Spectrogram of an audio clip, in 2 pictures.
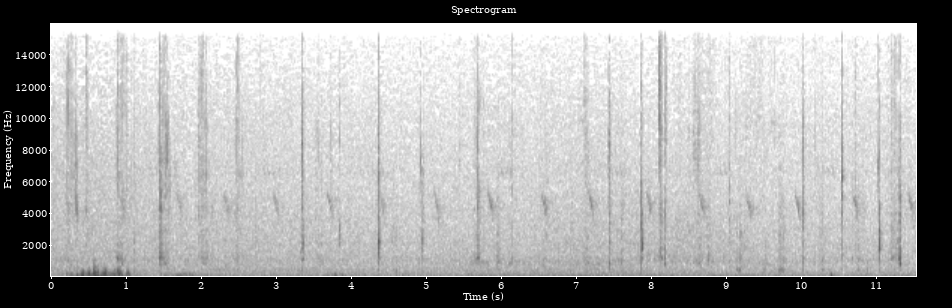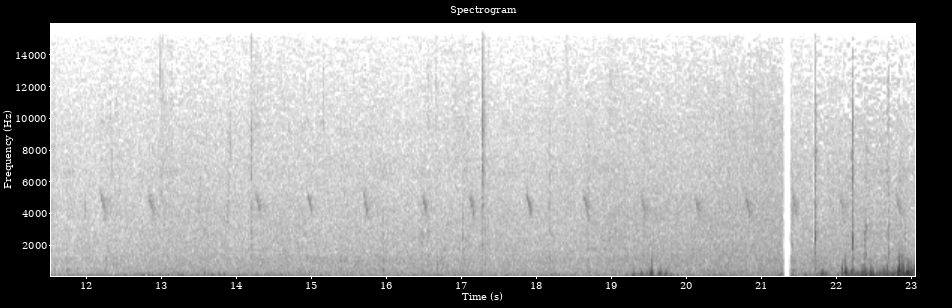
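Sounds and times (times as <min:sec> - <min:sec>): person chewing and lip-smacking: 0:00.0 - 0:14.4, 0:21.6 - 0:22.8
bird chirping: 0:00.2 - 0:23.0.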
